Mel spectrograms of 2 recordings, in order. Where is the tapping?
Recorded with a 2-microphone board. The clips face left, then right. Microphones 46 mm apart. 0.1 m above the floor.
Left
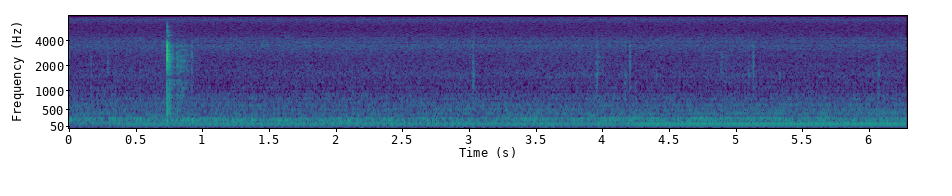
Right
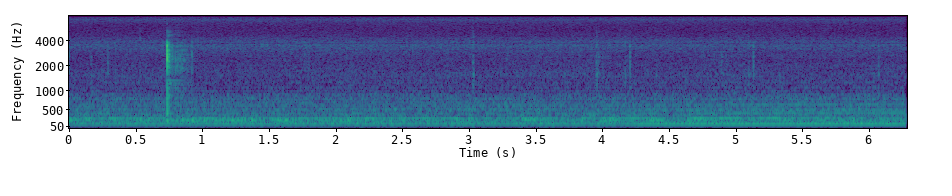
15° right (ahead or behind), 0.9 m.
